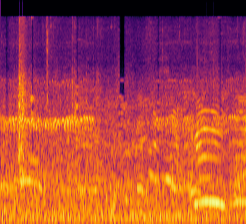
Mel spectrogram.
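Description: Crowd of protesters shouting over a dense noise bed, with a sharp crack about a quarter of a second in and a high, steady tone through the first half.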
